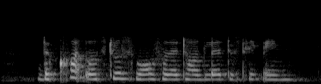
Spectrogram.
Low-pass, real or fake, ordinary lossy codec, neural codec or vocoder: 3.6 kHz; fake; Opus, 24 kbps; vocoder, 22.05 kHz, 80 mel bands, HiFi-GAN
